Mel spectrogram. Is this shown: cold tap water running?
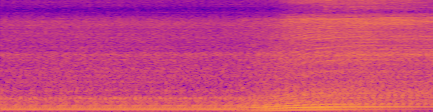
no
